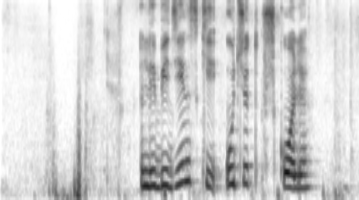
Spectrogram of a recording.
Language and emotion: Russian, neutral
